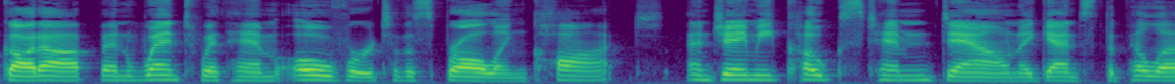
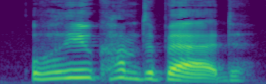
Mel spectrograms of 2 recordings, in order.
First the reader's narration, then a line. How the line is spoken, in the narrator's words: Jamie panted out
